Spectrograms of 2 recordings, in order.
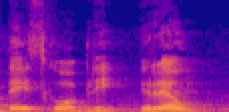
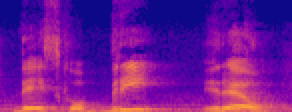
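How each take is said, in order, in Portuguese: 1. A sílaba tônica está na última sílaba. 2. A sílaba tônica está na penúltima sílaba. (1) "E depois ... Qual é o mais forte, ó?" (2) "no passado ... qual é a sílaba tônica que eu tô falando mais forte?"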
